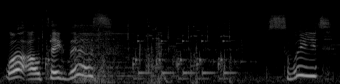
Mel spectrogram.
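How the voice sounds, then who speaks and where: A high-voiced woman commentates on a game live as she streams. She is informal, playful and reactive, with music playing behind her. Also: expressive, extremely slow. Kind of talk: live gameplay commentary, casual chat.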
